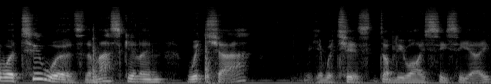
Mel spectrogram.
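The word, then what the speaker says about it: wicce: two words, the masculine witcha, which is W-I-C-C-A, pronounced witcher, and the feminine W-I-C-C-E, pronounced witch, so witcher and witch.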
